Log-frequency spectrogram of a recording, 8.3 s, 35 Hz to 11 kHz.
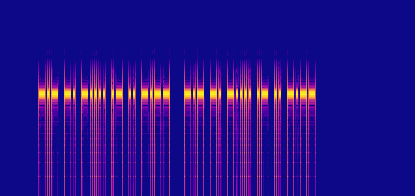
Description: Morse code, heard as a keyed tone, about 28 wpm, 700 Hz. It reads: KN6AIY KN6AIY
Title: USA Call Signs Repeated 2x 28wpm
